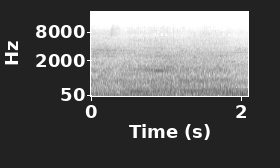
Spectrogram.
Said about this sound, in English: What passes for normal traffic in Egypt, which means it's chaotic, it's horrible, it's loud, there's taxis and buses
